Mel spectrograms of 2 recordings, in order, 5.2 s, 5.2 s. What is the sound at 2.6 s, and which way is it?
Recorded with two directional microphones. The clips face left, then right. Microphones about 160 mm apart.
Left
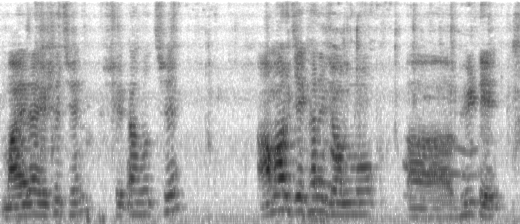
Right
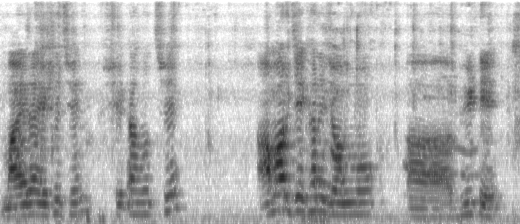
A man's voice, 10° left (ahead or behind).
